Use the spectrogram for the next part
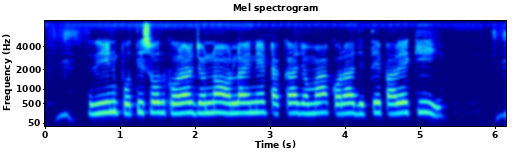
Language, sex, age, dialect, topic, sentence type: Bengali, female, 31-35, Jharkhandi, banking, question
